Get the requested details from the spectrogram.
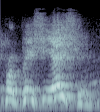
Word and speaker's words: propitiation: You don't hear the T's in the correct pronunciation of that word. It's propitiation.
